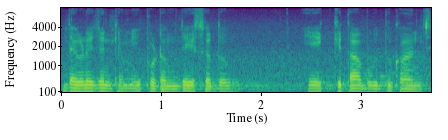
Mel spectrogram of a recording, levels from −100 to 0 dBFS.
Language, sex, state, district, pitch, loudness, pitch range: Garhwali, male, Uttarakhand, Tehri Garhwal, 105 Hz, -20 LUFS, 105-110 Hz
